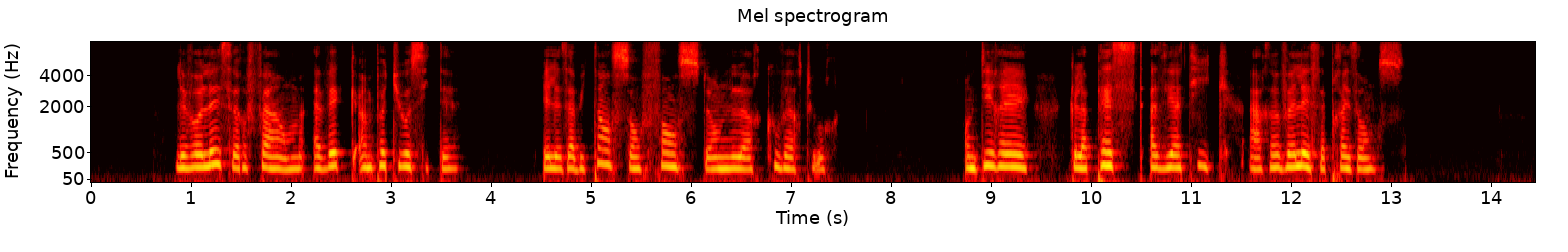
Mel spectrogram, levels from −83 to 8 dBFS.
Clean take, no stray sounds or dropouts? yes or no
yes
